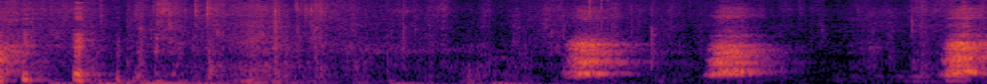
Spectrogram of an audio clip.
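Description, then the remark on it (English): A dog barks three times in the second half, sharp separate woofs at an uneven pace, after a stretch of low background rumble. “Sorry, I think the dog stopped barking now.”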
